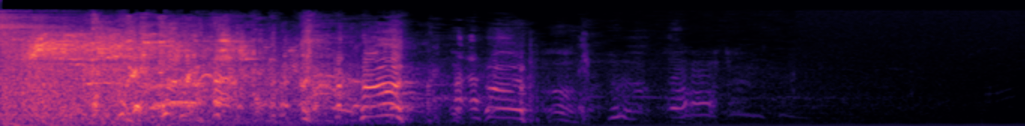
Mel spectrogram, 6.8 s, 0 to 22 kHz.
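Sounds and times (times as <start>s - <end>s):
skyrocket firework bursting with dense crackling explosion: 0.0s - 2.5s
people laughing: 0.8s - 4.8s.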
